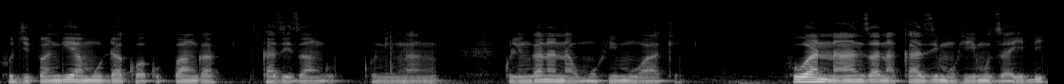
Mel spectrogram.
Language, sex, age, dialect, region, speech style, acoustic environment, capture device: Swahili, male, 25-34, Kenya - Nairobi Sheng-influenced, Kenya, relaxed, music, desktop / Windows / Chrome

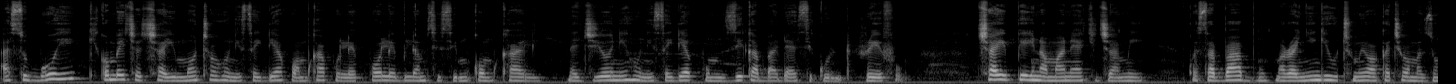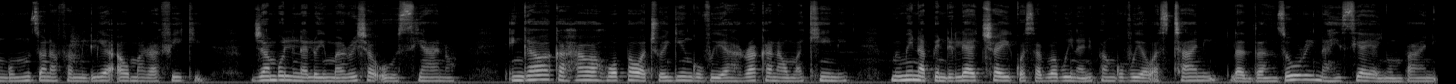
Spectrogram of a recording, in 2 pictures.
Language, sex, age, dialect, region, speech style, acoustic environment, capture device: Swahili, female, 25-34, Kenya - Mombasa, Kenya, happy, nature, desktop / Windows / Chrome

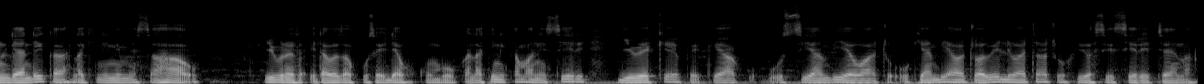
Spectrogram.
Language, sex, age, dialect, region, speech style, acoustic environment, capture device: Swahili, male, 18-24, Kenya - Mombasa, Kenya, relaxed, silence, mobile / Linux / Chrome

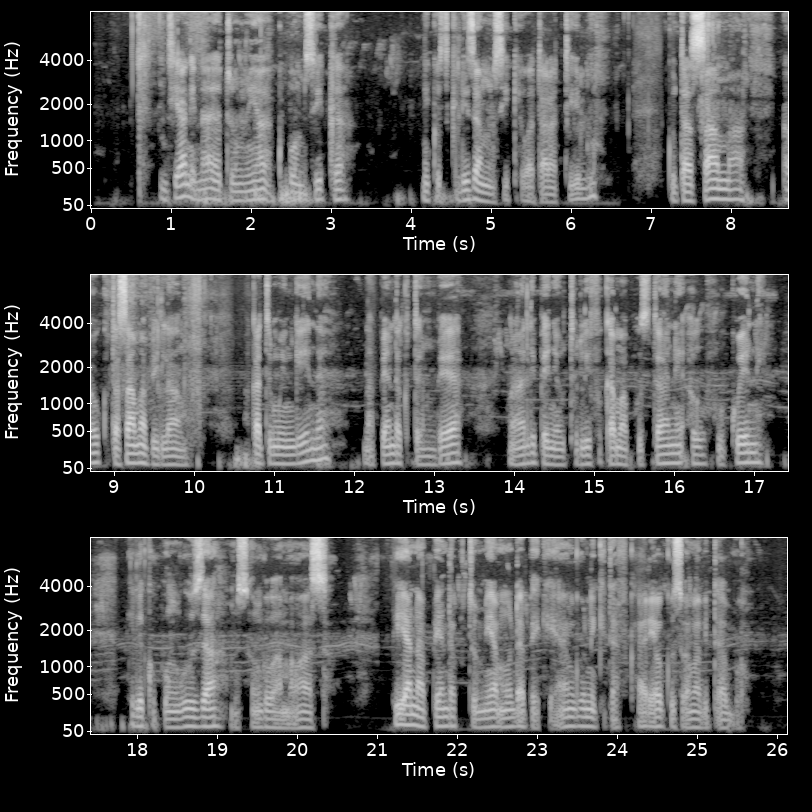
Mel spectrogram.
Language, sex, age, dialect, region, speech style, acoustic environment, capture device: Swahili, male, 25-34, Kenya - Nairobi Sheng-influenced, Kenya, happy; relaxed; focused, people talking; appliances; silence, mobile / Linux / Chrome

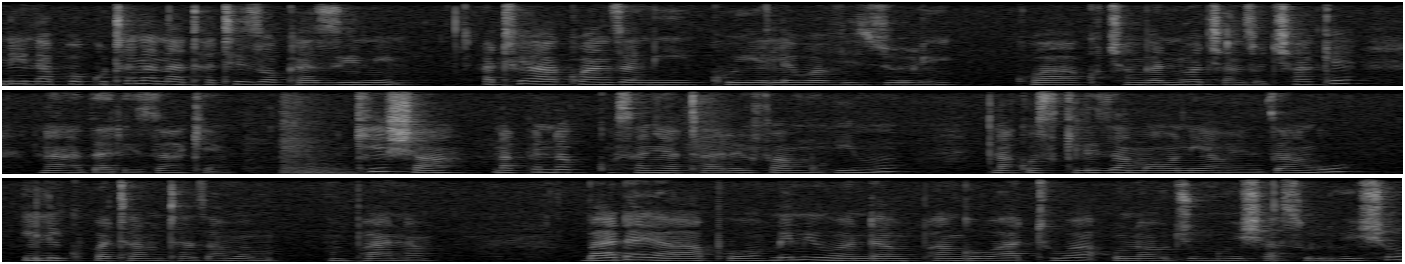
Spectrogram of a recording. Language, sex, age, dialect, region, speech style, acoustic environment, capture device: Swahili, female, 25-34, Kenya - Nairobi Sheng-influenced, Kenya, anxious, silence, desktop / Windows / Chrome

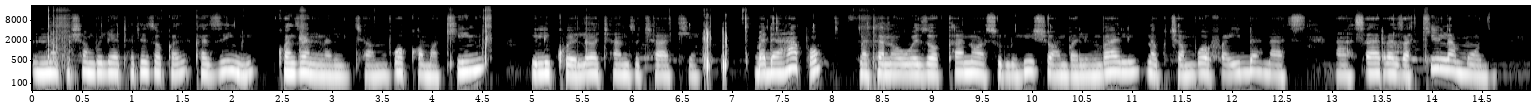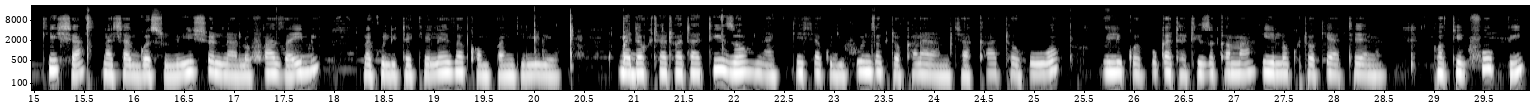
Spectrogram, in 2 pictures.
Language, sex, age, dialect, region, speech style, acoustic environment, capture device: Swahili, female, 18-24, Kenya - Mombasa, Kenya, happy, silence, mobile / Linux / Chrome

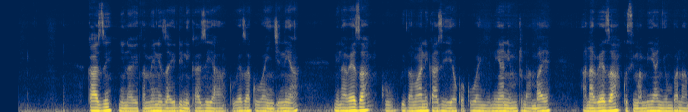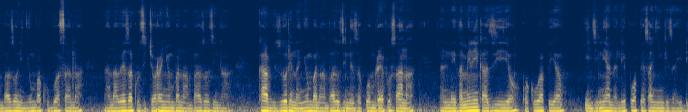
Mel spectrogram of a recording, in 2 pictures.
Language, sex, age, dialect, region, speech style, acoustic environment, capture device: Swahili, male, 18-24, Kenya - Nairobi Sheng-influenced, Kenya, focused; relaxed, people talking; nature, mobile / Linux / Chrome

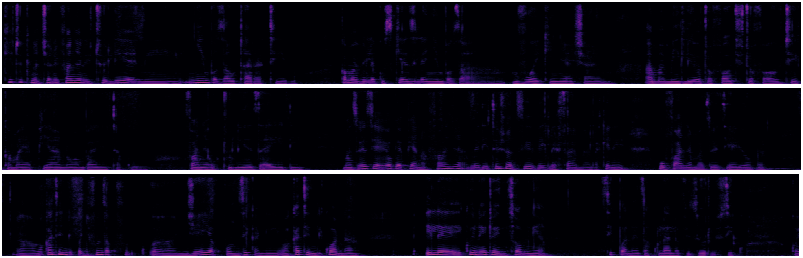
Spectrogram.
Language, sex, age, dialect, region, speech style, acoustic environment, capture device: Swahili, female, 35-44, Kenya - Nairobi Sheng-influenced, Kenya, relaxed, nature; silence, desktop / Windows / Chrome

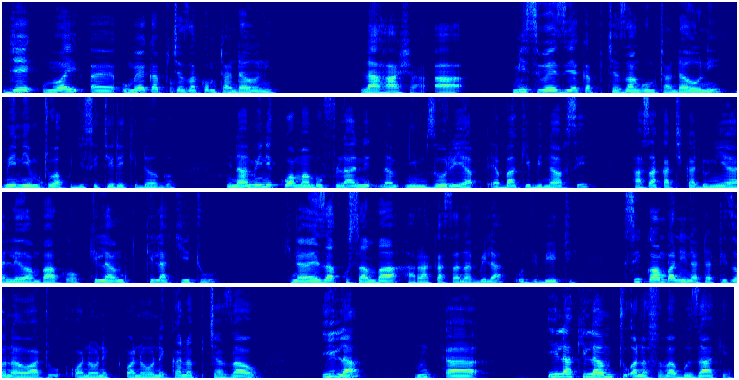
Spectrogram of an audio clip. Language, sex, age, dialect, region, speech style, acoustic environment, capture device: Swahili, male, 18-24, Kenya - Nairobi Sheng-influenced, Kenya, happy; excited, silence, desktop / Windows / Chrome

